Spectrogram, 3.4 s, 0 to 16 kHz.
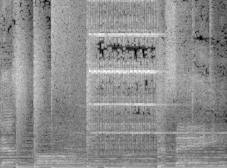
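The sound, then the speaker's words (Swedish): A telephone rings with a bright, trilling bell tone over a short musical jingle with a steady, stepping bass line, announcing a caller phoning in to complain for 10 seconds. It is fairly loud and continuous for a few seconds, with no talking. “Klagoluren, det innebär att man ringer in och klagar allt vad man kan i 10 sekunder.”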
